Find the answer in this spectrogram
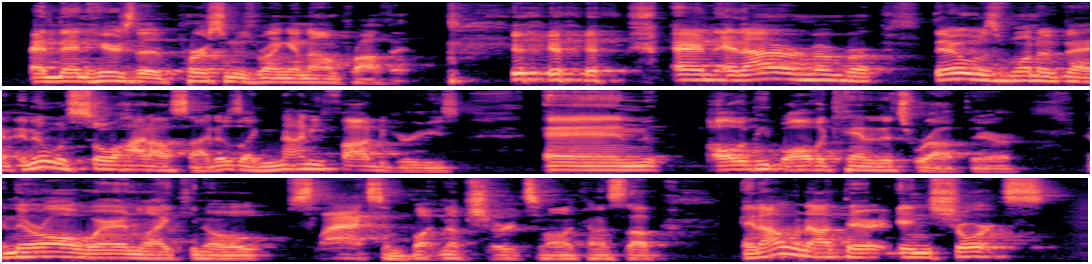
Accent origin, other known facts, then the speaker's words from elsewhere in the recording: Maryland, United States; in my home state, I'm a third generation Marylander.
